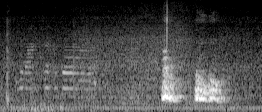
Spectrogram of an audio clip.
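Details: Great Pyrenees called Lala, nicknamed 'seal dog', reacting while on patrol: faint human speech first, then two loud, deep barks in quick succession near the end.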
